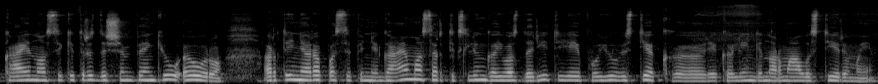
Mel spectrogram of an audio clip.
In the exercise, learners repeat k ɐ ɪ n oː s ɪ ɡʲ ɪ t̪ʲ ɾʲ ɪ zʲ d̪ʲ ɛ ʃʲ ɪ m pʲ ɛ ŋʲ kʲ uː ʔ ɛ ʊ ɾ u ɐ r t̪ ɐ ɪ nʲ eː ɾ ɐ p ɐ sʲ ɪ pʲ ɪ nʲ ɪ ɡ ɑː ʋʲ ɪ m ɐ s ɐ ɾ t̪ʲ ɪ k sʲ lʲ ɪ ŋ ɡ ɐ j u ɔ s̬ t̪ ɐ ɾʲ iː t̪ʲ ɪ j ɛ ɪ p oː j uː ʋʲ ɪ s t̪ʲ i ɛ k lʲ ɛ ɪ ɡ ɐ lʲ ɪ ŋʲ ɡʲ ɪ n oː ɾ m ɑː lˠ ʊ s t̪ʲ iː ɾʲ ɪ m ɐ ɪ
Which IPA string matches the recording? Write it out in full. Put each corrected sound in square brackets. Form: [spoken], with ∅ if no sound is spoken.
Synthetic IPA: k ɐ ɪ n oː s ɪ [kʲ] ɪ t̪ʲ ɾʲ ɪ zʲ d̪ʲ ɛ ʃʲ ɪ m pʲ ɛ ŋʲ kʲ uː ʔ ɛ ʊ ɾ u ɐ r t̪ ɐ ɪ nʲ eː ɾ ɐ p ɐ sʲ ɪ pʲ ɪ nʲ ɪ ɡ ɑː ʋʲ ɪ m ɐ s ɐ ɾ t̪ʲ ɪ k sʲ lʲ ɪ ŋ ɡ ɐ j u ɔ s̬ [d̪] ɐ ɾʲ iː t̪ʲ ɪ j ɛ ɪ p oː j uː ʋʲ ɪ s t̪ʲ i ɛ k [ɾʲ] ɛ ɪ [k] ɐ lʲ ɪ ŋʲ ɡʲ ɪ n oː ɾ m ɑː lˠ ʊ s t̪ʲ iː ɾʲ ɪ m ɐ ɪ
